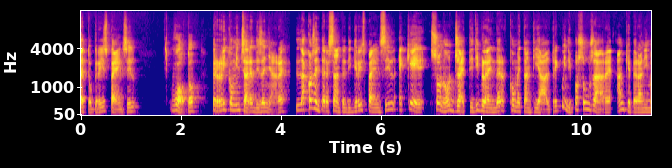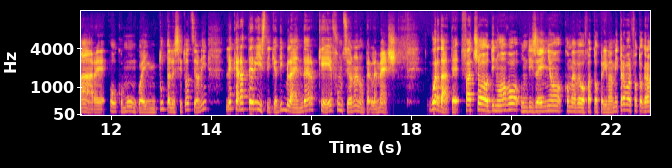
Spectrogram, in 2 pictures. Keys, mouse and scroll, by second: 4.2 click.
